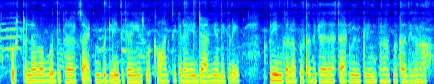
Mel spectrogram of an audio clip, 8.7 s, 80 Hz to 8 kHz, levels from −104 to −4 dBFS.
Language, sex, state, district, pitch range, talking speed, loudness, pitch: Hindi, female, Maharashtra, Nagpur, 200-205 Hz, 230 wpm, -36 LUFS, 205 Hz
